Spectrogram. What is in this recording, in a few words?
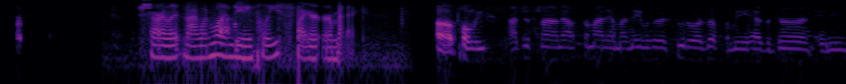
911 Call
